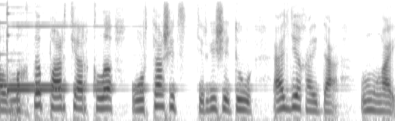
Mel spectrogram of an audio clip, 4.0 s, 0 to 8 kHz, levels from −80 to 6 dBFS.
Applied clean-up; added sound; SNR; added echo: neural mask model RNNoise.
